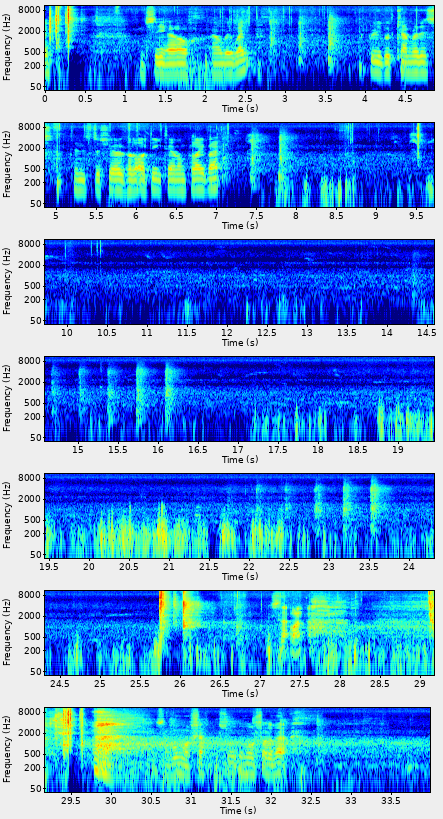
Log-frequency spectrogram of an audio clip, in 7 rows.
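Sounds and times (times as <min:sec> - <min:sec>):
air rifle shot: 0:25.7 - 0:26.4.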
